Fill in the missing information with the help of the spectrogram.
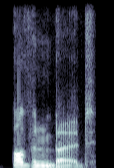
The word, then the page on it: ovenbird: British English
